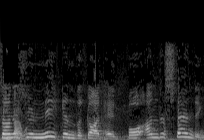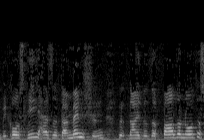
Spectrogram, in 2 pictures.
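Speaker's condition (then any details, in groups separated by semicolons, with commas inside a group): No condition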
